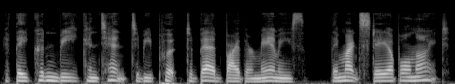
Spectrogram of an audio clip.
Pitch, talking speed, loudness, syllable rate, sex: 160 Hz, 250 wpm, -19 LUFS, 5.0 syllables/s, female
